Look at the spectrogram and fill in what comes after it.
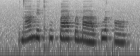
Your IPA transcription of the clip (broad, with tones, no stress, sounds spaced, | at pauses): d ã˨˦ n e˧ t p u˧ k͡p aː˦ k͡p ə˧ m aː˨ kʷ a˦ k ɔ̃˨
